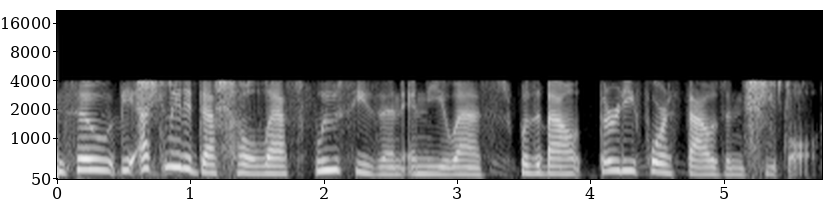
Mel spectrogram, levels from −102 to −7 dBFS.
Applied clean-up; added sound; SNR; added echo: neural mask model Resemble Enhance denoiser.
